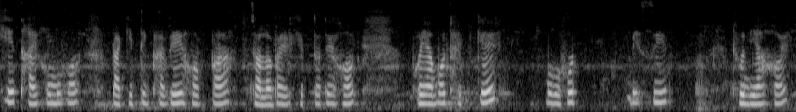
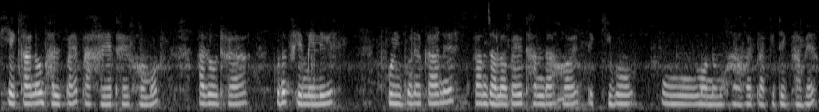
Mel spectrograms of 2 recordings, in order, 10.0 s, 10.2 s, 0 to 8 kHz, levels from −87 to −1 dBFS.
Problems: background sounds at intervals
